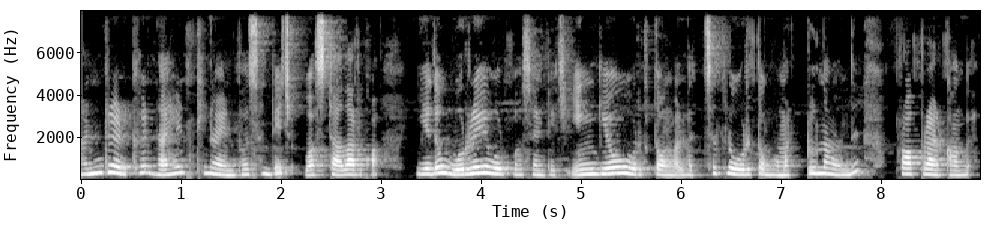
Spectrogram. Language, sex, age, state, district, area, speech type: Tamil, female, 18-30, Tamil Nadu, Tiruppur, rural, spontaneous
